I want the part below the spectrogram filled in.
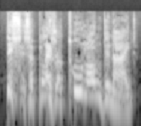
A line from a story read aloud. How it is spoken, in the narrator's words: Katinka screamed, her own fury increasing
